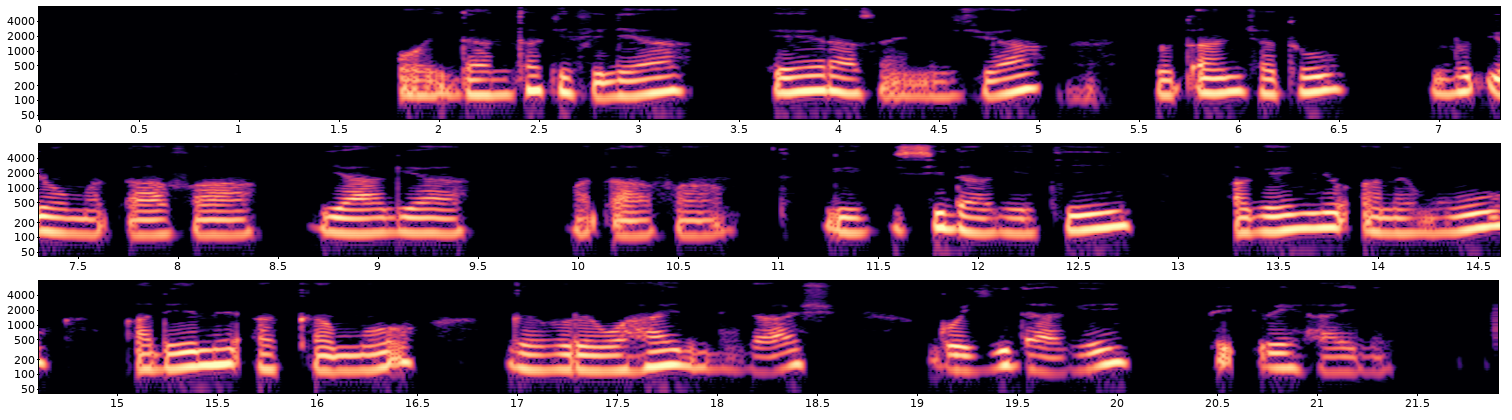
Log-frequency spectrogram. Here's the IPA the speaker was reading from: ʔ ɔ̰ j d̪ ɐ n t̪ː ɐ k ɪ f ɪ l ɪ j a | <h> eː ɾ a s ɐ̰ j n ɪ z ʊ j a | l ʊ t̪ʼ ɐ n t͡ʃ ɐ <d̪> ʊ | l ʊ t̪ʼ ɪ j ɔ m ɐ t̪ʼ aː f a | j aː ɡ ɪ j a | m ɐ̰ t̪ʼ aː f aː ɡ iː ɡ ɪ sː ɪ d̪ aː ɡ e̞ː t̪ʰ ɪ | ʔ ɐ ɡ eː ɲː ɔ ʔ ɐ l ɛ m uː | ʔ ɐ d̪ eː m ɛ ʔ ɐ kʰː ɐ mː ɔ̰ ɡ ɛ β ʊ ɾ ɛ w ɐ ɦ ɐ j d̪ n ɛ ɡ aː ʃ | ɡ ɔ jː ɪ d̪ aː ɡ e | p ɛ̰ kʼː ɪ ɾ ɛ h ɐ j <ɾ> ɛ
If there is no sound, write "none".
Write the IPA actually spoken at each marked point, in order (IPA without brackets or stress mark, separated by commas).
h, t̪, l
